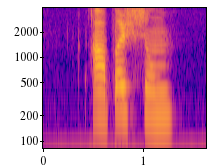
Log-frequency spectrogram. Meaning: alternative form of աբրեշում (abrešum)
- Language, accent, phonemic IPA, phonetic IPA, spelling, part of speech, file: Armenian, Eastern Armenian, /ɑpəɾˈʃum/, [ɑpəɾʃúm], ապրշում, noun, Hy-ապրշում.ogg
